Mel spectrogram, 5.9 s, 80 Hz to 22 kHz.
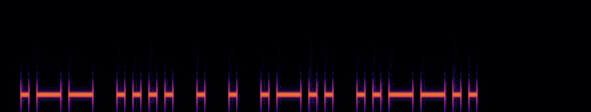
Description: Morse code, heard as a keyed tone, about 16 wpm, 700 Hz. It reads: WHEEL?
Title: Sentences from Top 1000 Words - Review Part 3 - 15wpm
